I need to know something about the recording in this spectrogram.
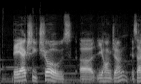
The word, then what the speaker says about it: Li Hongzhang: They actually chose Li Hongzhang. Is that how you pronounce it? Li Hongzhang.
